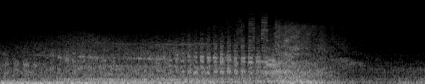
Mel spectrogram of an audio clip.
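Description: A small flying vehicle whooshes past.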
